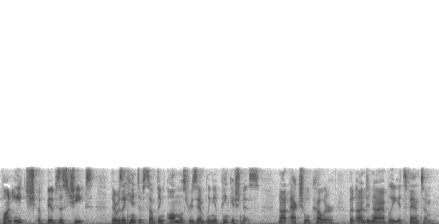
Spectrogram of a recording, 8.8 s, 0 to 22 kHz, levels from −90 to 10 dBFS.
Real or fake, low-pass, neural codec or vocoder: real; 5.4 kHz; none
